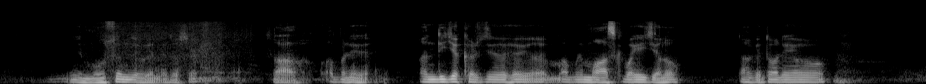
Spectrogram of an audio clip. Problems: none marked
